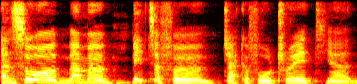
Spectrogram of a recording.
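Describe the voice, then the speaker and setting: The speaker has a French accent and talks at a fairly slow pace. Intonation stays fairly even. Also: woman. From France. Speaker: doula and researcher. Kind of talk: podcast interview.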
